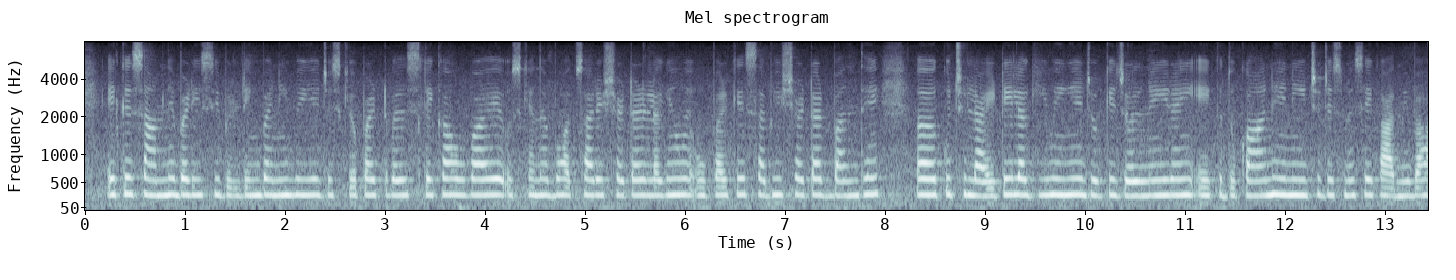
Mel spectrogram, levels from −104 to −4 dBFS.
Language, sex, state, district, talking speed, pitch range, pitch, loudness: Hindi, female, Andhra Pradesh, Chittoor, 215 wpm, 275-280 Hz, 280 Hz, -15 LUFS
